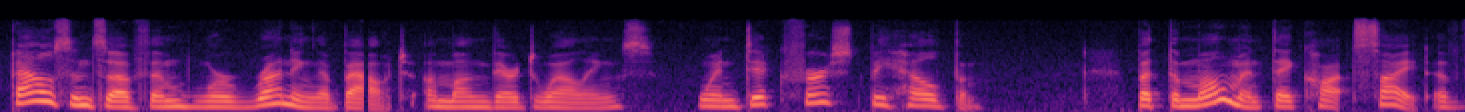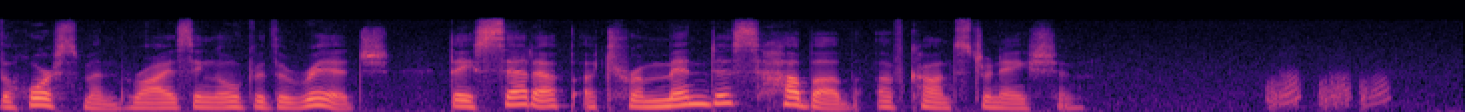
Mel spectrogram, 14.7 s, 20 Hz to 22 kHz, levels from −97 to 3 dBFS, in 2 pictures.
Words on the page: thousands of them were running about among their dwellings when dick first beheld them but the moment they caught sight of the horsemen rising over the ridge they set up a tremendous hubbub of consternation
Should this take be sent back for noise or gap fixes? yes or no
yes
